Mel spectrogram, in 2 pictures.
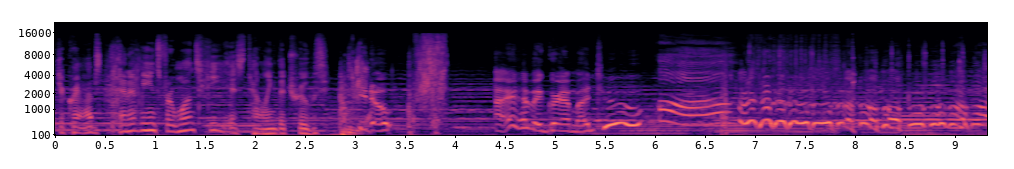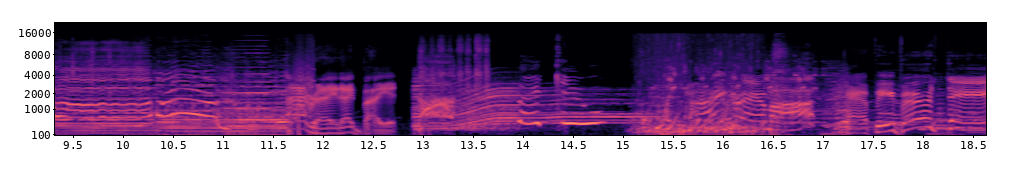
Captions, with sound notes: and it means for once he is telling the truth. You know, I have a grandma too. Aww. [sobbing] All right, I buy it. [gasping] Thank you. Hi, Grandma. Happy birthday.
